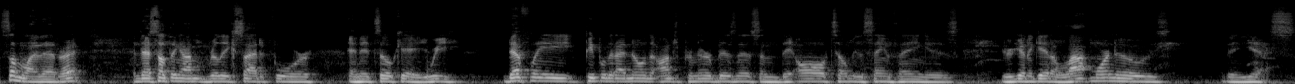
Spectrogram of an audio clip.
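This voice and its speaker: Somewhat breathy, the speech moves along fairly quickly with fairly even intonation. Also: man, medium pitch for a man. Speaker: vlogger, new entrepreneur. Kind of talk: casual vlog monologue. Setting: home desk setup. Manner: fast.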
